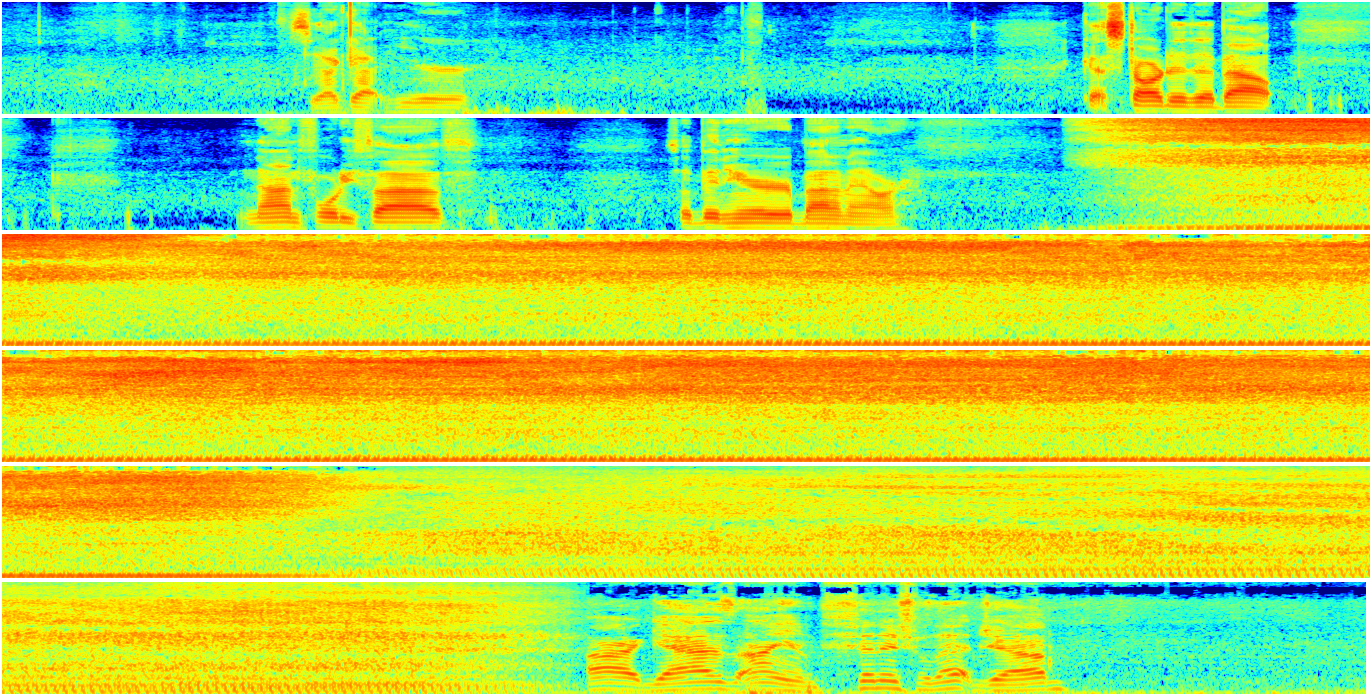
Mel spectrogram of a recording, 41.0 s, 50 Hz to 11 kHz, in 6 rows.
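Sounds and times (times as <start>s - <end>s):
pressure washer engine running: 12.2s - 37.2s
water jet hissing: 12.2s - 37.2s.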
